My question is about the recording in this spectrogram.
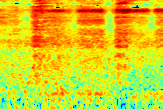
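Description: Low, steady outdoor rumble of background noise, with no single clear source standing out.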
